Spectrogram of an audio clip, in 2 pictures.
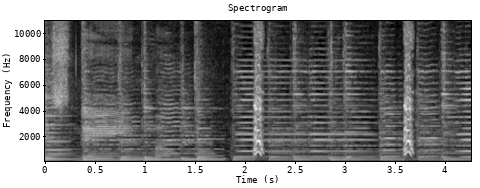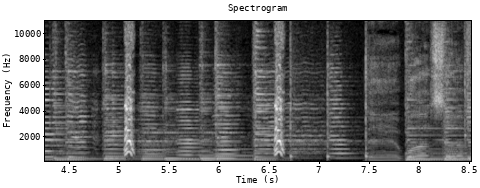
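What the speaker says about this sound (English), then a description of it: "There was a farmer who had a dog, and Bingo was his name" A cartoon dog barks in the Bingo nursery rhyme about a farmer's dog. Short sharp yips land at regular intervals, roughly every second and a half, over a loud sung melody with instruments.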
